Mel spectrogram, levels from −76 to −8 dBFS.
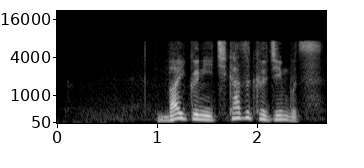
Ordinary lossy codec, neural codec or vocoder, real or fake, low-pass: none; codec, 16 kHz in and 24 kHz out, 0.9 kbps, LongCat-Audio-Codec, four codebook decoder; fake; 7.2 kHz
